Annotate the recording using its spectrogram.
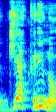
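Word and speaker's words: διακρίνω: o que é uma palavra grega que se pronuncia diakrino o que significa julgar corretamente a julgar com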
